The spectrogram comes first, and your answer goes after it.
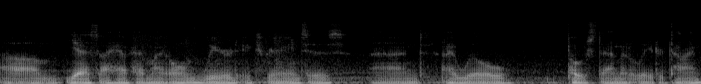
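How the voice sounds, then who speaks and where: A soft-spoken man with a very deep, low pitch, fairly slow and fairly even in intonation, with audible room echo and noticeable background noise. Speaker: horror story narrator and channel host. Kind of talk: casual channel update. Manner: halting. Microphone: headphone mic plugged into phone.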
